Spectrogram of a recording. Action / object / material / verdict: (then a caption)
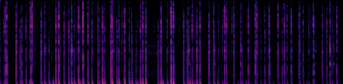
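scrape / fiberboard panel / fiberboard / none. Fingertips and nails scratch and rub a flat, solid brown fiberboard or thick cardboard panel held upright. The result is a fast, uneven run of short, dry scratching bursts. They sound dull and low, with almost no brightness and no ring after each stroke.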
